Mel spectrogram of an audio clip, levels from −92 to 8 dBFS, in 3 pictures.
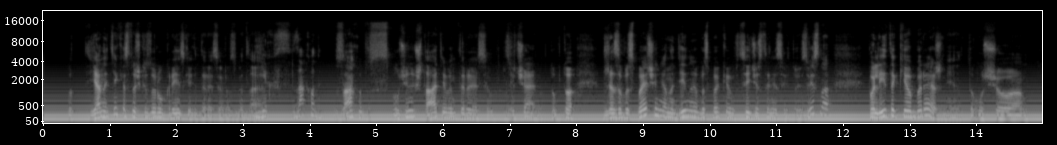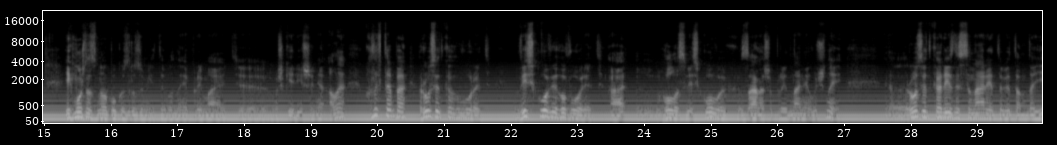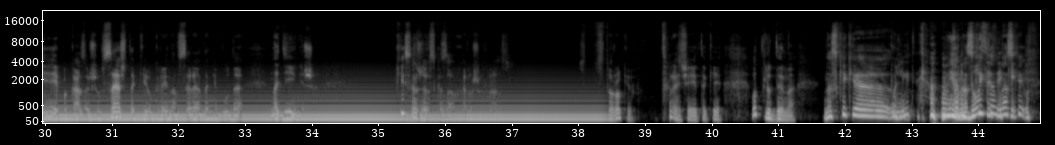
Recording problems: electrical hum; loud; until 38 s; 50 Hz, 5 dB below the speech

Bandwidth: 15 kHz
